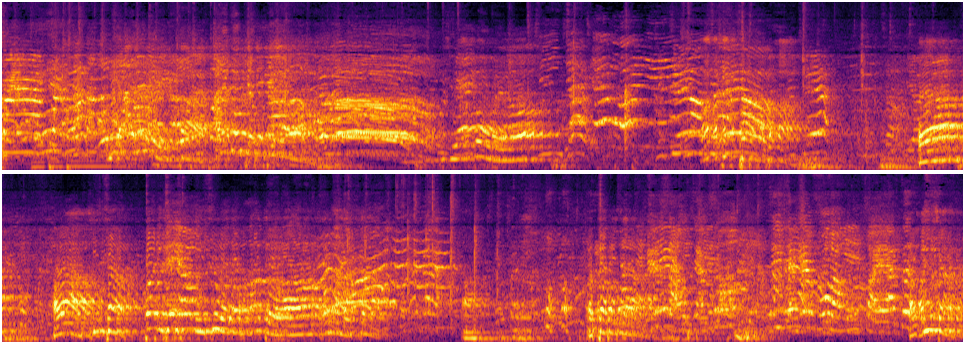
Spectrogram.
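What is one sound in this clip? A man sings loudly through a microphone and loudspeaker.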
